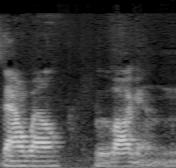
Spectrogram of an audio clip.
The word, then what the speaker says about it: Loggains: We were talking about how do we actually pronounce Dowell Loggains. It is Dowell Loggains.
